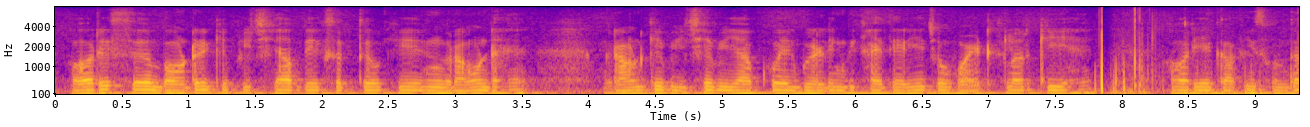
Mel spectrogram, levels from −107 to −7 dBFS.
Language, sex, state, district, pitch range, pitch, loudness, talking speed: Hindi, male, Jharkhand, Jamtara, 110-115 Hz, 110 Hz, -24 LUFS, 210 wpm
